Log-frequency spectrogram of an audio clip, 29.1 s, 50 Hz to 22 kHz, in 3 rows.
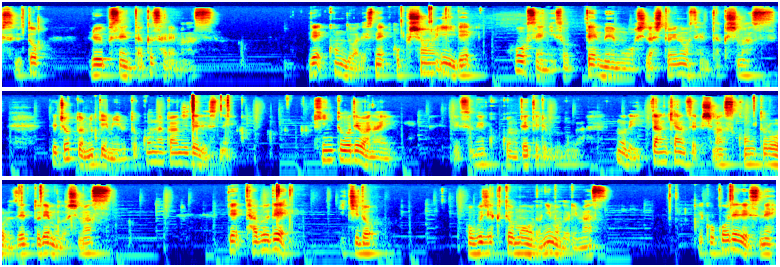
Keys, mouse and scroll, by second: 0.2-5.0 middle drag, 3.2 scroll down 1, 5.0 alt+click, 5.4 alt+e, 5.7-19.1 middle drag, 13.2-13.7 scroll up 2, 13.9-14.3 scroll down 1, 19.7 ctrl+z, 19.8-22.8 middle drag, 22.8 Tab, 27.8 shift+click, 28.5-29.0 middle drag.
